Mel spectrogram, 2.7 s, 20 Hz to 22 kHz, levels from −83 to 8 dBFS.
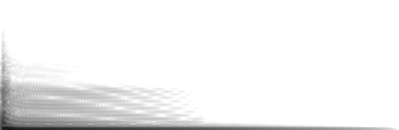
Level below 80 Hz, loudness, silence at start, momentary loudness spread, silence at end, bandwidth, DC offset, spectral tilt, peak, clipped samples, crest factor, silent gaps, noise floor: -14 dBFS; -16 LUFS; 0 s; 22 LU; 0.9 s; 1.6 kHz; under 0.1%; -13 dB/octave; 0 dBFS; under 0.1%; 14 dB; none; -53 dBFS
